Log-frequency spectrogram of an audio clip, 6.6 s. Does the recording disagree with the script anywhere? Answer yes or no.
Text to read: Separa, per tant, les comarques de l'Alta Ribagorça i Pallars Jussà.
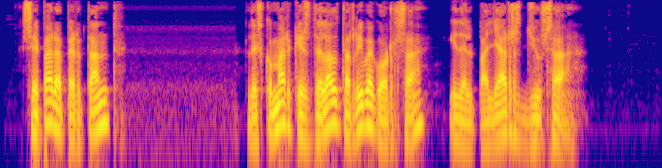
yes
